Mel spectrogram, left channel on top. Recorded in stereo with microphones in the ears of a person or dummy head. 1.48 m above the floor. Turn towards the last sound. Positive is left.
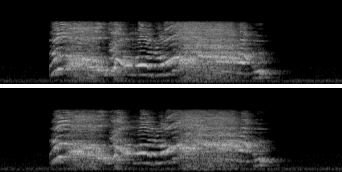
turn(degrees=80)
